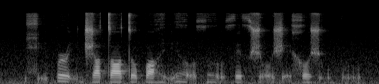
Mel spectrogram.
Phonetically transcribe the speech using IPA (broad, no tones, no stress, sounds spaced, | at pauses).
x ḭ p ɹ ḭ d͡ʒ ɒ t ɒ t o p ɒ ɦ ḭ ɦ o̰ θ ɦ ṵ θ i θ ʒ o̰ ʒ ḛ x o ʒ ṵ p ṵ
